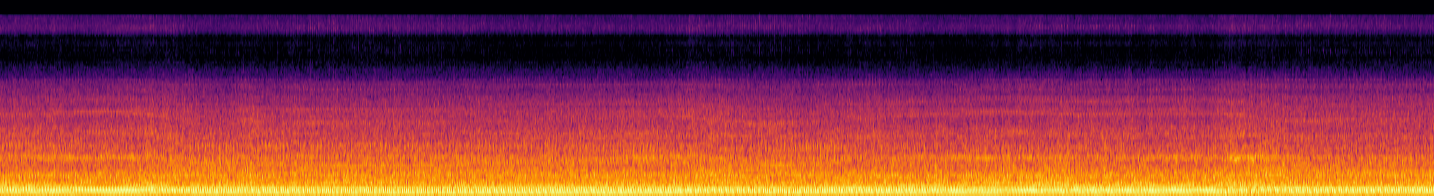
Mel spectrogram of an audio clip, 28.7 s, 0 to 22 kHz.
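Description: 1992 Harley-Davidson Heritage Softail Classic's 1340 cc Evolution V-twin running steadily while riding, its note shifting slightly a few times.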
